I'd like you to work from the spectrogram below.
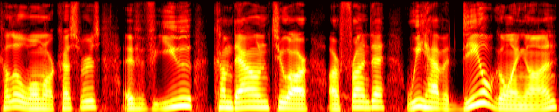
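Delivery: halting, stammering announcer voice, repeating words. Retelling a Walmart intercom announcement, imitating a stuttering intercom announcer. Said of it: "he's like stuttering, and he like would repeat".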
